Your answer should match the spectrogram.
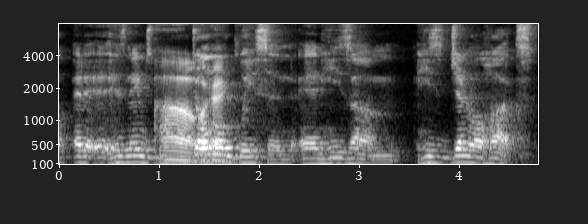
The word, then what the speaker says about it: Domhnall: He's Scottish or Irish, so you pronounce his name Donal. It's like it's spelled like Domhnall, and his name's Donal Gleeson, and he's General Hux in the yes.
